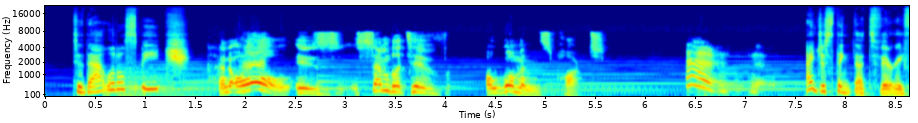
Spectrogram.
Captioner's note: Viola mumbles nervously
